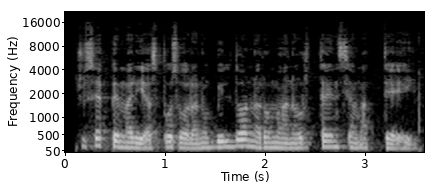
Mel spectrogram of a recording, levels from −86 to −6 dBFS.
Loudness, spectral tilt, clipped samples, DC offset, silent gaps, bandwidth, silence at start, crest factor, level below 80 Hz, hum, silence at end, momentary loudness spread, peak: -29 LUFS; -5.5 dB/octave; under 0.1%; under 0.1%; none; 15.5 kHz; 0.15 s; 16 dB; -66 dBFS; none; 0.05 s; 5 LU; -14 dBFS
